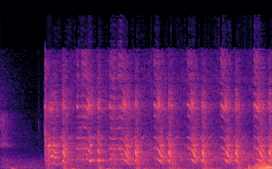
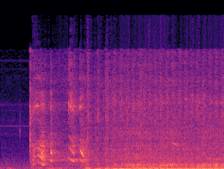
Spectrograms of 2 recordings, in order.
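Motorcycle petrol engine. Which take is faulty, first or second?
first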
